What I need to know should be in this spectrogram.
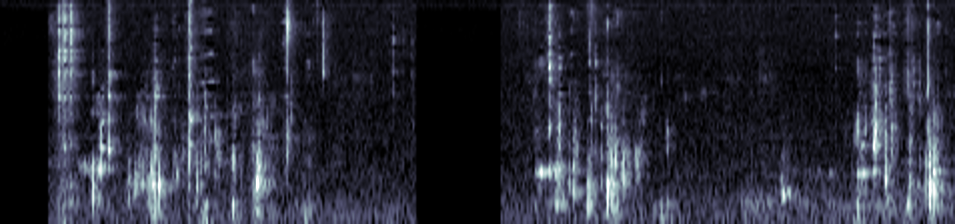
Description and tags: Drinking water.
Thank you!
